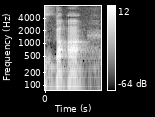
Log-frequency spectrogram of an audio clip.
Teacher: In Cockney, another dialect of British English, you pronounce the same word as ba'a with a glottal stop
